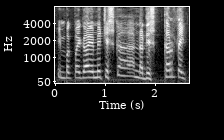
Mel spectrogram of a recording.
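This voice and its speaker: A man's voice: extremely high pitch, a little slow, vocal fry, pushed and bright, exaggerated voice. A man with an Ilocano accent playing a nagging, grumbling older father in a comedy drama. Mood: scolding. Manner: complaining, scolding. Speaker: drama actor.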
